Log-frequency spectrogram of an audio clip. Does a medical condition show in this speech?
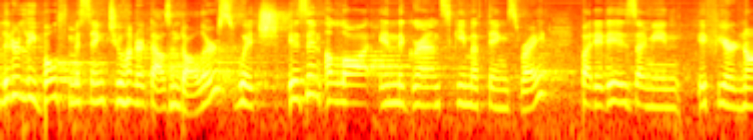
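No.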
